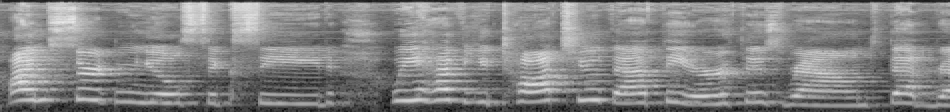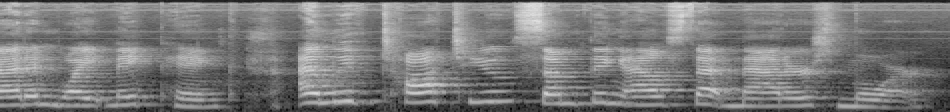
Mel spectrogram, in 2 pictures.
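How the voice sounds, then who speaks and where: A woman's voice: high-pitched, a little slow, hardly any pauses, fairly bright tone, echoey room. A woman playing a reassuring, exuberant female schoolteacher in a children's storybook, speaking with encouraging emphasis. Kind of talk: children's storybook read-aloud.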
